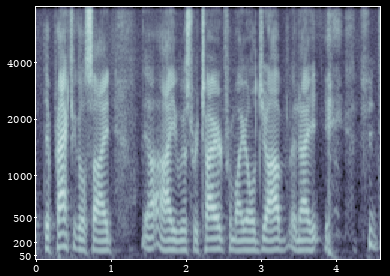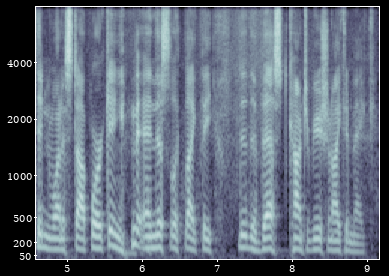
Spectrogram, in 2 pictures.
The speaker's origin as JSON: {"language": "English", "town": "Elizabeth", "region": "New Jersey", "country": "United States", "tie": "born or raised there", "said": "I grew up in Elizabeth, New Jersey, which is right across the river from New York"}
